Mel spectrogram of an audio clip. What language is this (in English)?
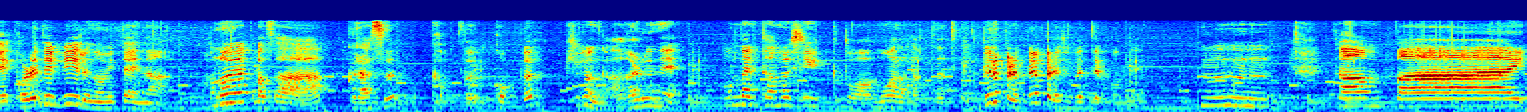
Japanese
